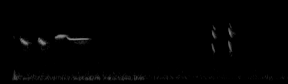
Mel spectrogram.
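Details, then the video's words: Common linnet song: two quick falling whistles, a rising note and a sustained whistle, then after a pause two sharp double twitters, with a faint low rumble throughout. "Common linnet 1h bird sound"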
